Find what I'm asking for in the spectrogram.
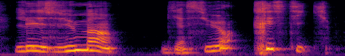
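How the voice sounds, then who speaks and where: Her pitch swings very widely as this woman talks at a very slow pace. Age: 60s. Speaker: spiritual YouTuber. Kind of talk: monologue to camera.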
